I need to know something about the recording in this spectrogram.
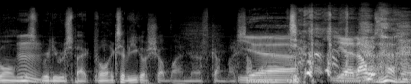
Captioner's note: laughing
